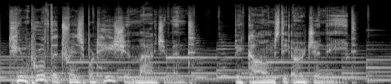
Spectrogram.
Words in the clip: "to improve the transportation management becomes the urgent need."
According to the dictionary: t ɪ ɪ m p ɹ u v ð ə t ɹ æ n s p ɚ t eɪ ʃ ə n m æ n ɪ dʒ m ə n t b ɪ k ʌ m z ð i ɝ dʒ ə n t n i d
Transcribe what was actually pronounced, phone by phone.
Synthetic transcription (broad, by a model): t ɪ ɪ m p ɹ u v ð ə t ɹ æ n s p ɚ t eɪ ʃ ə n m æ n ɪ dʒ m ə n t b ɪ k ʌ m z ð i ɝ dʒ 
